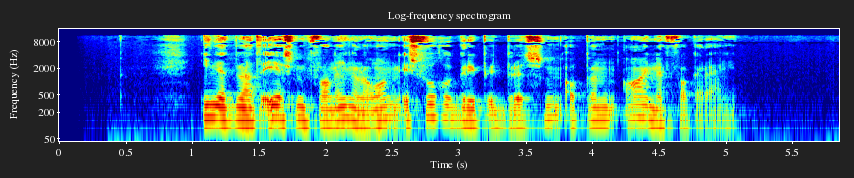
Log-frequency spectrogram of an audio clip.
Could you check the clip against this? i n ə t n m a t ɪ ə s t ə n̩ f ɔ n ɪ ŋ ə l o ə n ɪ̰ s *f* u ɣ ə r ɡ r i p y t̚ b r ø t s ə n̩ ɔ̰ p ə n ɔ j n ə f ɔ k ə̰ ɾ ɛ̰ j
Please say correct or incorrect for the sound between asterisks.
correct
